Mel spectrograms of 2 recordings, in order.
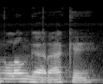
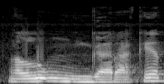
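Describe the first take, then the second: First: The vowel after 'ngel' is an 'o' sound. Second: The vowel after 'ngel' is a 'u' sound. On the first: The speaker calls it right. "pasti ngelonggarake" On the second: The speaker calls it wrong. "nggak mungkin yang lain"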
